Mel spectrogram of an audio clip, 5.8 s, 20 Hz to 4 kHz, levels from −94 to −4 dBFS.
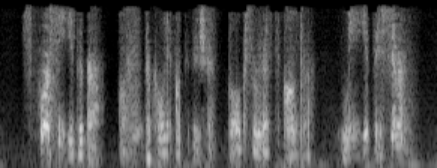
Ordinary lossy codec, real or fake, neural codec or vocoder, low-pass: MP3, 24 kbps; fake; codec, 44.1 kHz, 0.9 kbps, DAC; 3.6 kHz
